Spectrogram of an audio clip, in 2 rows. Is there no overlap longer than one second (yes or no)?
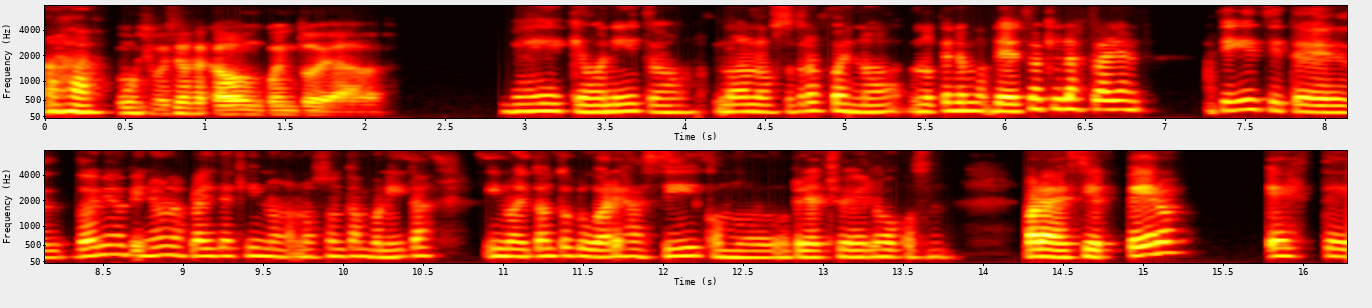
yes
